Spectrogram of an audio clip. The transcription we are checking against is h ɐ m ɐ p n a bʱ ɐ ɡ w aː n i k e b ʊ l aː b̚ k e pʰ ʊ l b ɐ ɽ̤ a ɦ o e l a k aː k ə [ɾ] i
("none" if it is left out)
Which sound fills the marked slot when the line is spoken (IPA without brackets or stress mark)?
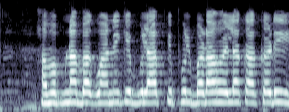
ɽ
